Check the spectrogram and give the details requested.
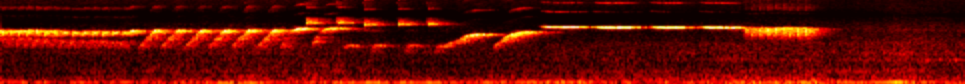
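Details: Canary song opening with a high trill, then a run of quick downward-swept notes and rising slides. A thin high whistle follows, and the song ends in a short rich trill before fading into quiet.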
